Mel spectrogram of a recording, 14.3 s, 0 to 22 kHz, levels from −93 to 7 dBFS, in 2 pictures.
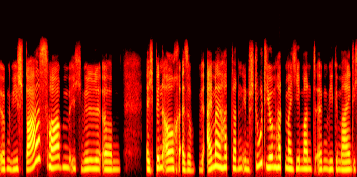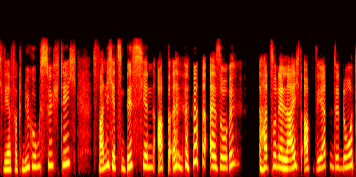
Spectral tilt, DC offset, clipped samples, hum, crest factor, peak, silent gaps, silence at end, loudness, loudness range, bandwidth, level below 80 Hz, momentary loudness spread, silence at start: -4.5 dB/octave; under 0.1%; under 0.1%; none; 16 dB; 0 dBFS; 2.84-2.92 s, 3.93-3.97 s, 12.10-12.32 s; 0.05 s; -18 LUFS; 3 LU; 9 kHz; -72 dBFS; 9 LU; 0 s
